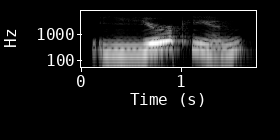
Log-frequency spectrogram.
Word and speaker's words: European: can say yes yes middle of the tongue is high European Union European Union or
